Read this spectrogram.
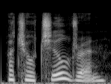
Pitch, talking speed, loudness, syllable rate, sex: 205 Hz, 160 wpm, -15 LUFS, 4.1 syllables/s, female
